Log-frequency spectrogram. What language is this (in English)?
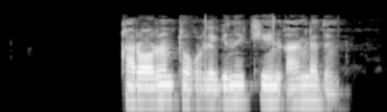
Uzbek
